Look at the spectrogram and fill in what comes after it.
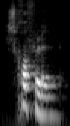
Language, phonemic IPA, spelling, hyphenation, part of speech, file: Dutch, /ˈsxɔ.fə.lə(n)/, schoffelen, schof‧fe‧len, verb, Nl-schoffelen.ogg
- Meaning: 1. to hoe, to weed with a scuffle 2. to weed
